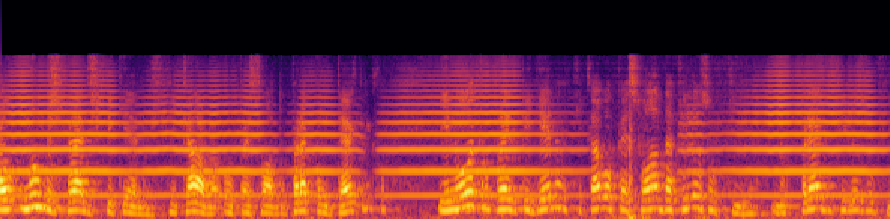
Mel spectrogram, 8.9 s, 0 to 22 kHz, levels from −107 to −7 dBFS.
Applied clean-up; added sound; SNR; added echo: none; Trumpet; 6 dB; reverberation time 0.7 s.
